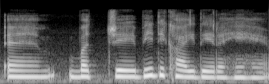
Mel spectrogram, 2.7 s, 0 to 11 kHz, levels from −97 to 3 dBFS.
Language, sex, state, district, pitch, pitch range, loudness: Hindi, female, Punjab, Kapurthala, 205 Hz, 195-210 Hz, -15 LUFS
